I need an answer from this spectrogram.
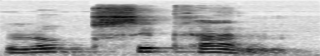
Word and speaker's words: L'Occitane: How to pronounce it? Lox-ee-tahn.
